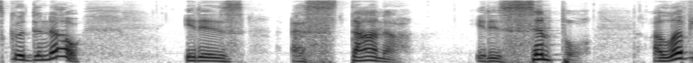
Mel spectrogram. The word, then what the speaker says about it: Astana: he says to me Matt why are you saying astanta it's Astana to spell it incorrectly and pronounce it wrong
